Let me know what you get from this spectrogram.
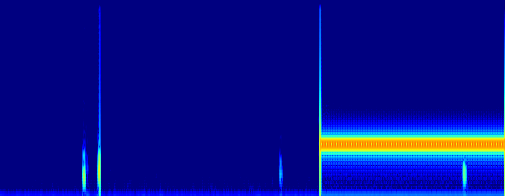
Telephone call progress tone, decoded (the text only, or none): ringback tone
